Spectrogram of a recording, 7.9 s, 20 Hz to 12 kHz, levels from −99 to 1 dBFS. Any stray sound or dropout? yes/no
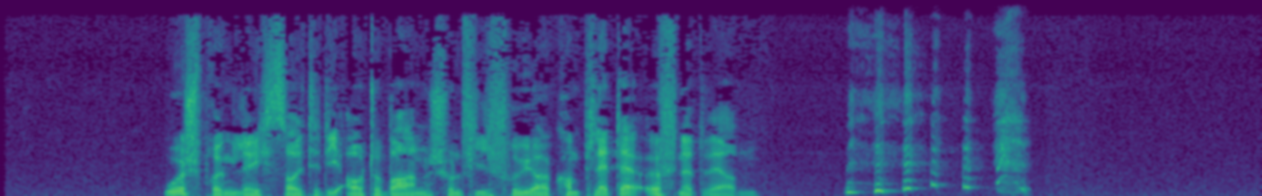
yes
